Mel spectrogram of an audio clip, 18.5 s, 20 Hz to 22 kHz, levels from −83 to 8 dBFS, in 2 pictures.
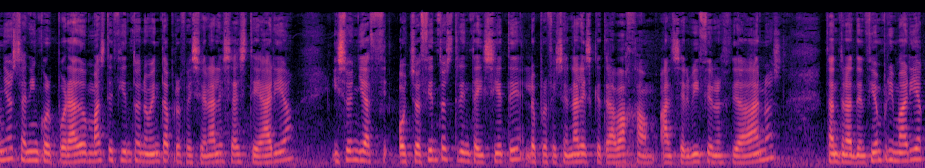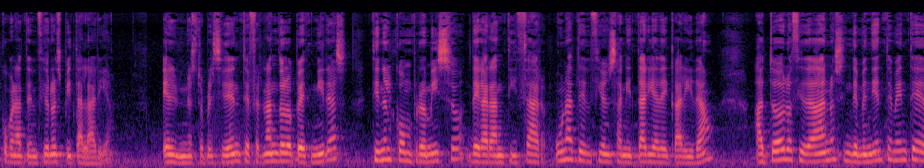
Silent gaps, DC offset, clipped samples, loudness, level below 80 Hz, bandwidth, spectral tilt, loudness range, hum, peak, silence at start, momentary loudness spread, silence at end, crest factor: none; under 0.1%; under 0.1%; -23 LUFS; -56 dBFS; 16.5 kHz; -3.5 dB/octave; 3 LU; none; -4 dBFS; 0 s; 6 LU; 0 s; 20 dB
